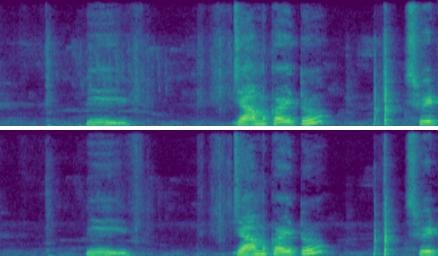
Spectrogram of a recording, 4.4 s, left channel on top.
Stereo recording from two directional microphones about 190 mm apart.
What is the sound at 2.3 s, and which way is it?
Speech, 20° right (ahead or behind).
